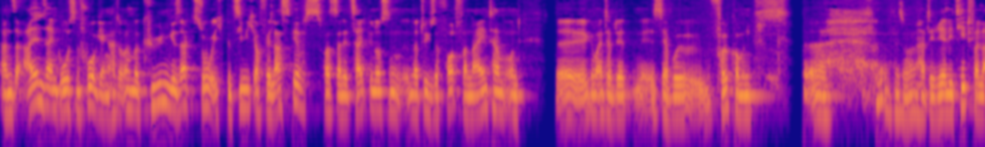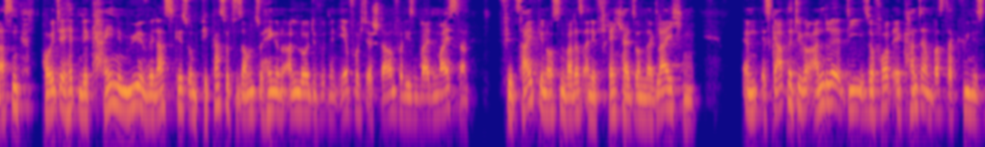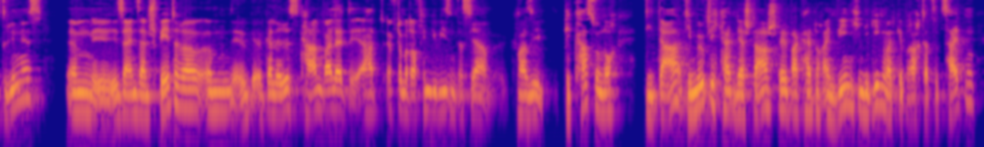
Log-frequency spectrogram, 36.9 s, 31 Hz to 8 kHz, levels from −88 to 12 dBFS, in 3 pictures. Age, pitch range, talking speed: 30-49, 115-160 Hz, 185 wpm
